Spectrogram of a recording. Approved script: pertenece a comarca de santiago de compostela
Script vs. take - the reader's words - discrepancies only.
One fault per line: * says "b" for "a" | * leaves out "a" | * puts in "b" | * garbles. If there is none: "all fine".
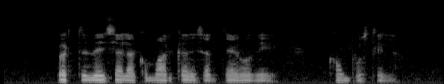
* puts in "la"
